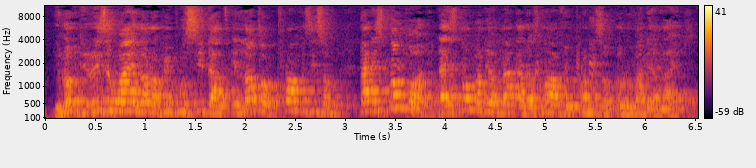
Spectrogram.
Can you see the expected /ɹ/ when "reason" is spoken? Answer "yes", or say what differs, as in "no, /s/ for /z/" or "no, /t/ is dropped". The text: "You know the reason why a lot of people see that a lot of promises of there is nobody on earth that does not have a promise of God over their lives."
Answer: yes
